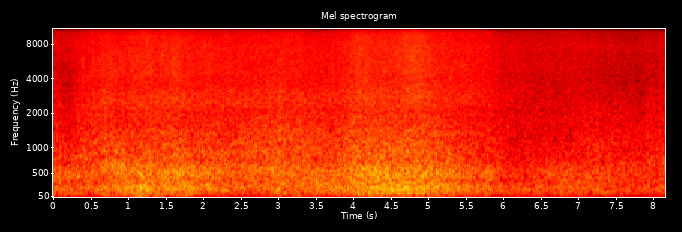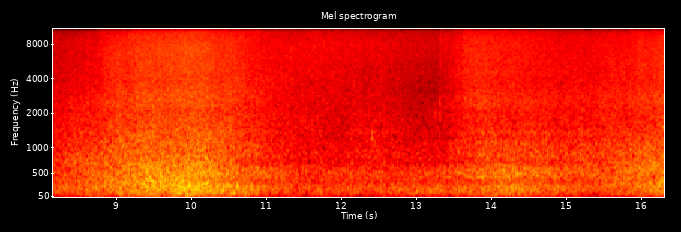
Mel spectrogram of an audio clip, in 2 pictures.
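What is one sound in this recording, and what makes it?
Waves wash up onto a beach in repeated surges.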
